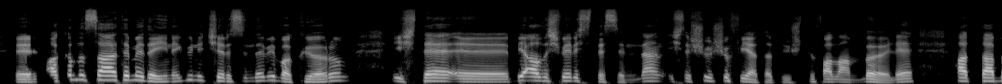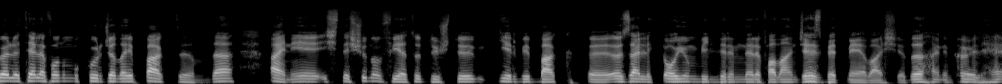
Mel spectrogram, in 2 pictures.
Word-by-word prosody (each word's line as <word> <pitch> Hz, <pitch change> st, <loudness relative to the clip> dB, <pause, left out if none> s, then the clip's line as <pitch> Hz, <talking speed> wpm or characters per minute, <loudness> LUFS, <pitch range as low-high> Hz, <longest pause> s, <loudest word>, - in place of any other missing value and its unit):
Eee, 120 Hz, 0 st, +5 dB, 0.3 s
akıllı 220 Hz, +6 st, -2 dB
saatime 200 Hz, -1 st, +5 dB
de 150 Hz, -, +5 dB
yine 135 Hz, +1 st, 0 dB
gün 210 Hz, +6 st, -9 dB
içerisinde 160 Hz, -1 st, -3 dB
bir 190 Hz, -3 st, -2 dB
bakıyorum, 135 Hz, +11 st, 0 dB, 0.4 s
işte, 150 Hz, +2 st, -1 dB, 0.3 s
eee, 125 Hz, -1 st, +2 dB
bir 190 Hz, -1 st, +5 dB
alışveriş 170 Hz, -2 st, +1 dB
sitesinden, 125 Hz, +6 st, -4 dB
işte, 140 Hz, -, -8 dB
şu 160 Hz, +4 st, -5 dB
şu 160 Hz, -, -5 dB
fiyata 110 Hz, -10 st, -2 dB
düştü 95 Hz, +5 st, -14 dB
falan 115 Hz, -4 st, -1 dB
böyle. 130 Hz, +2 st, +2 dB, 0.4 s
Hatta 155 Hz, -1 st, +4 dB
böyle 150 Hz, -2 st, +5 dB
telefonumu 150 Hz, -2 st, 0 dB
kurcalayıp 140 Hz, -1 st, 0 dB
baktığımda, 125 Hz, 0 st, +1 dB, 0.3 s
hani, 130 Hz, -1 st, +2 dB
işte, 140 Hz, +1 st, -5 dB
şunun 150 Hz, +2 st, -3 dB
fiyatı 125 Hz, 0 st, -2 dB
düştü, 130 Hz, +2 st, -2 dB, 0.2 s
gir 135 Hz, -3 st, -2 dB
bir 120 Hz, -2 st, -4 dB
bak. 115 Hz, -6 st, +2 dB
Eee, 115 Hz, -, +1 dB
özellikle 130 Hz, -1 st, +1 dB
oyun 130 Hz, -1 st, +1 dB
bildirimleri 115 Hz, -1 st, -3 dB
falan 115 Hz, 0 st, 0 dB
cezbetmeye 110 Hz, -5 st, 0 dB
başladı. 95 Hz, +5 st, -1 dB
Hani, 110 Hz, -3 st, -8 dB
böyle, 110 Hz, -4 st, -2 dB
130 Hz, 130 wpm, -26 LUFS, 115-150 Hz, 0.4 s, Eee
